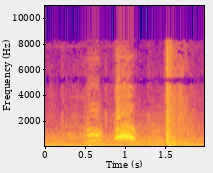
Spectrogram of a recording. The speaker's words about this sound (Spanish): Finalmente, es alcanzado por un disparo mortal a quemarropa.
